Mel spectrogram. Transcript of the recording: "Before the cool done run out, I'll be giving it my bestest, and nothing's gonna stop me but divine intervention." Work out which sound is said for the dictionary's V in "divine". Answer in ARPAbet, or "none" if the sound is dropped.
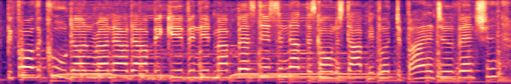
B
